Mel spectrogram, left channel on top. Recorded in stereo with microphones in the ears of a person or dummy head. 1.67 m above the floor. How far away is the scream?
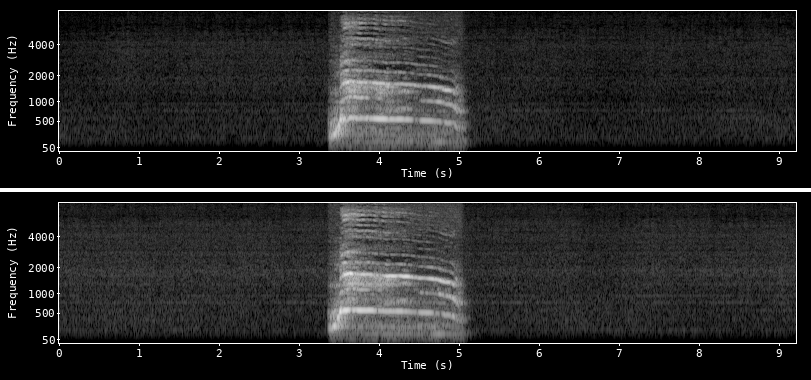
About 2.5 m.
